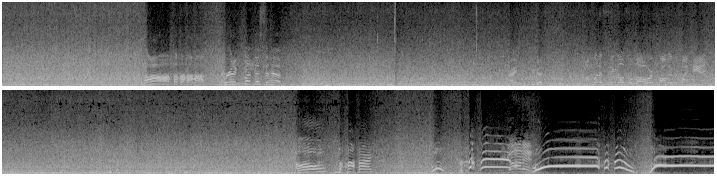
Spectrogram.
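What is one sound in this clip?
Whitewater rushes loudly over rocks close by.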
